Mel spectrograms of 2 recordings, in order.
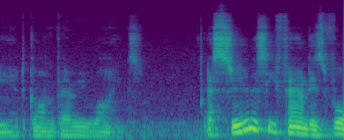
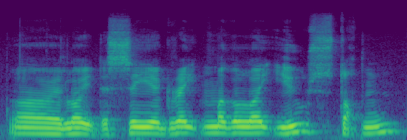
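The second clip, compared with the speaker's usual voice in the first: Hagrid voice; 4 semitones higher, 6 dB louder than usual. A narrator's reading.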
